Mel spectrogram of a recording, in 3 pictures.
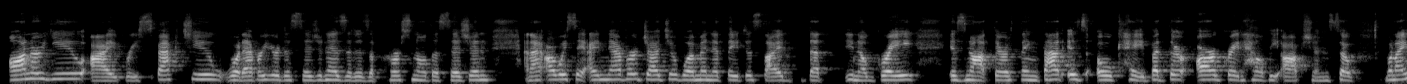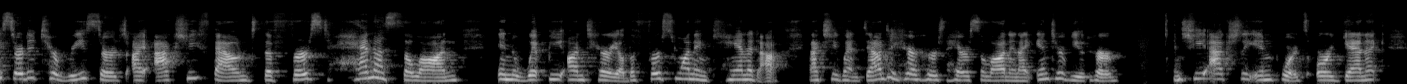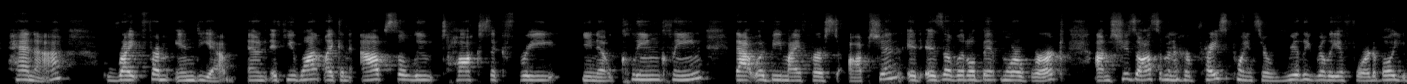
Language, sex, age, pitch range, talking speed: English, female, 30-49, 190-225 Hz, 175 wpm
